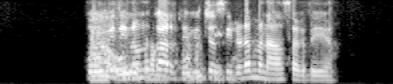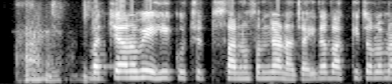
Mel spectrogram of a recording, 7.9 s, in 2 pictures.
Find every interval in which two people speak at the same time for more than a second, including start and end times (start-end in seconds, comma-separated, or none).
0.9-2.4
